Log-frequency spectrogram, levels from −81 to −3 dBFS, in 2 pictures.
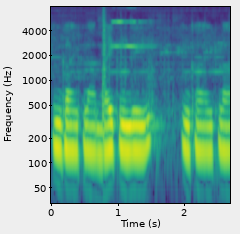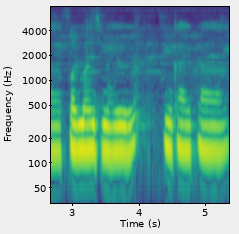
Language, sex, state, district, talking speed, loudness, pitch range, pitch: Telugu, male, Andhra Pradesh, Annamaya, 110 wpm, -15 LUFS, 140-150 Hz, 145 Hz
